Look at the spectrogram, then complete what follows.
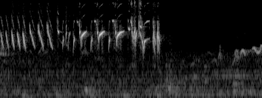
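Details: Black-headed goldfinch song from Andijan, Kuva and Fergana in Uzbekistan. Quick, evenly spaced, sharp twittering notes build into a tumbling, liquid warble, then stop, leaving a faint rising whistle.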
